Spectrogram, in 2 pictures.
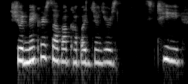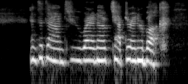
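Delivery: racing, loud reading aloud with choppy awkward breaks. Speaker demonstrating reading a passage aloud, reading way too fast. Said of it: "I read that way too fast".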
